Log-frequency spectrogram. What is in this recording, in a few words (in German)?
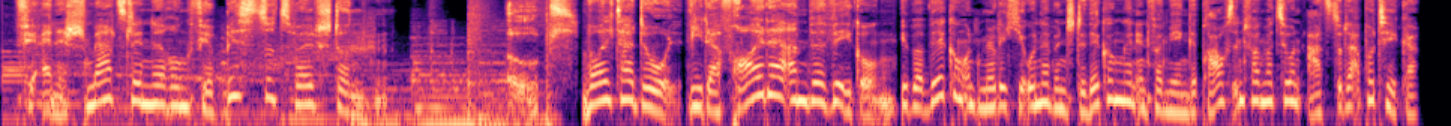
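Austrian Dynamisch; Fremdtake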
